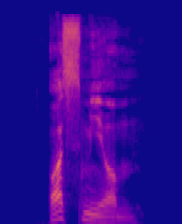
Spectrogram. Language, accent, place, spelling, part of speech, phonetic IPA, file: German, Germany, Berlin, Osmium, noun, [ˈɔsmiʊm], De-Osmium.ogg
- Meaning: osmium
